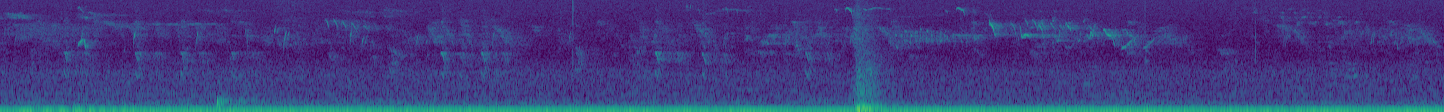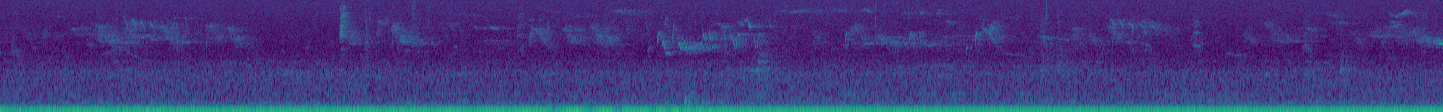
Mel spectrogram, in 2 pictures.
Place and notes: inside church porch ... outside church yard ... All Saints Church ... Kirkbymoorside ... lavalier mics clipped to sandwich box ... bird calls ... song ... from ... dunnock ... goldfinch ... house sparrow ... blue tit ... robin ... jackdaw ... collared dove ... wood pigeon ... carrion crow ... background noise ...
York, UK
